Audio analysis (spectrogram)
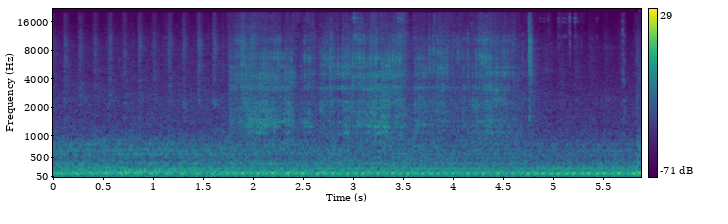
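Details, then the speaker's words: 1972 Suburban with LT1 V8, first run after sitting 40+ years with new headers, oil pressure just over 50 psi; quick light ticking over the idle rumble, lifter tap on both sides, cause unknown. "got some lifter tap going on little over 50 PS ofis on the oil pressure got some pretty good lifter tap going on"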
